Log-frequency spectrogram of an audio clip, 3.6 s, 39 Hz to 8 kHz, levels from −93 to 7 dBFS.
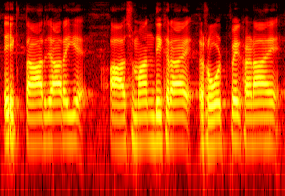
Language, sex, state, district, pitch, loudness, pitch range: Hindi, male, Madhya Pradesh, Bhopal, 165 Hz, -13 LUFS, 160-170 Hz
